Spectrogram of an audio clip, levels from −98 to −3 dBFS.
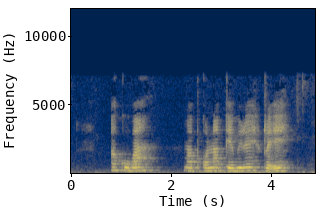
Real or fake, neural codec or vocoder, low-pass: real; none; 7.2 kHz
